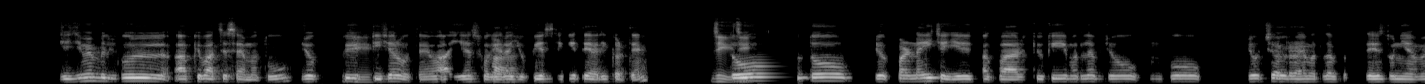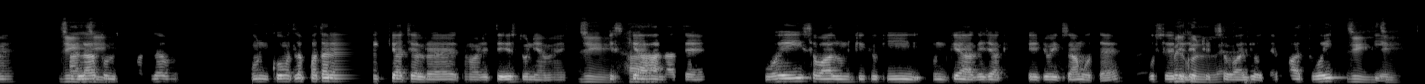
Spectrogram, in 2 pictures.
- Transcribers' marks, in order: static; in English: "टीचर"; distorted speech; in English: "एग्ज़ाम"; other background noise; in English: "रिलेटेड"; tapping
- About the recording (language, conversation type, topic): Hindi, unstructured, आपके हिसाब से खबरों का हमारे मूड पर कितना असर होता है?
